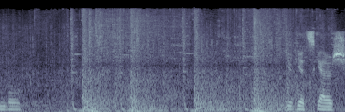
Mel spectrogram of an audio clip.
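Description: Energy weapons fire in sharp, crackling bursts.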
